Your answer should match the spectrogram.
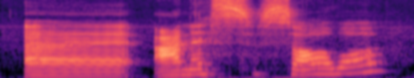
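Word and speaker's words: Anas Sarwar: So, yes, this would be the appointment of Anas Sawa.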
